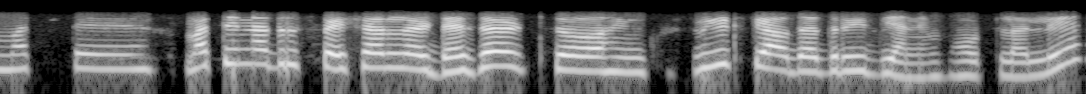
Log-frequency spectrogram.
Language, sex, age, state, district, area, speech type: Kannada, female, 30-45, Karnataka, Uttara Kannada, rural, conversation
